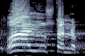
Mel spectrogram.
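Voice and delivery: high shrill scolding shout, half laughing; shrill angry professor. Retold or imitated. Old law professor scolding a student in a shrill high voice. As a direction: bark the order in a piercing high voice. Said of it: "ang boses nito... shrill".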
